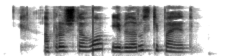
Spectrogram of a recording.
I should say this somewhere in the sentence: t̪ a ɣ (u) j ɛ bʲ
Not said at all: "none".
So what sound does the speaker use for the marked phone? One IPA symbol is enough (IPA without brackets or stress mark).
ɔ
